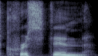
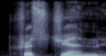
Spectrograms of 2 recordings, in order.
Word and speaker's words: Christian: By the way, it's Kristen. The H is silent. No, it's not Christian. It's like the female name, Kristen.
